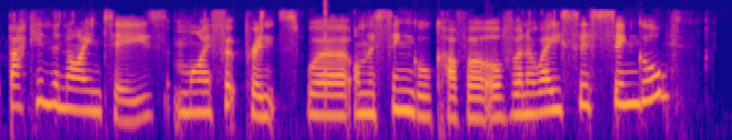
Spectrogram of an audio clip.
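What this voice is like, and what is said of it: Lovely accent. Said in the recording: “the most lovely accent”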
